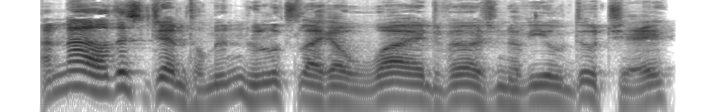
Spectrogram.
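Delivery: loud, put-on old newsreel announcer voice. Imagining a newsreel narrator describing a politician: British Pathé newsreel voice. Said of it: "in like British Pathé voice going".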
